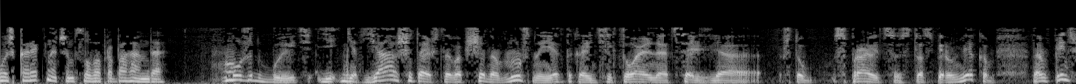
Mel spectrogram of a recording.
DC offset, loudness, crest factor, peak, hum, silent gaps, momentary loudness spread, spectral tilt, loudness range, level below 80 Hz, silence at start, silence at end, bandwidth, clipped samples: 0.2%; -19 LUFS; 16 dB; -4 dBFS; none; none; 6 LU; -5 dB/octave; 2 LU; -44 dBFS; 0 s; 0 s; 6 kHz; under 0.1%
